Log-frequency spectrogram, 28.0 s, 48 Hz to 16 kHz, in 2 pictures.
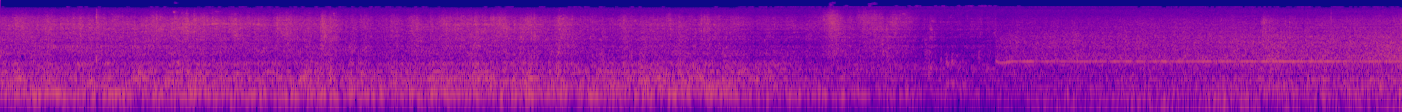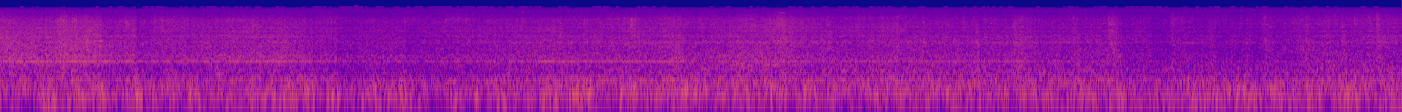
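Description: Class 47-hauled passenger train running along the track, heard from on board. About a third of the way in the sound dips and changes, and a steady whine then holds until near the end.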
